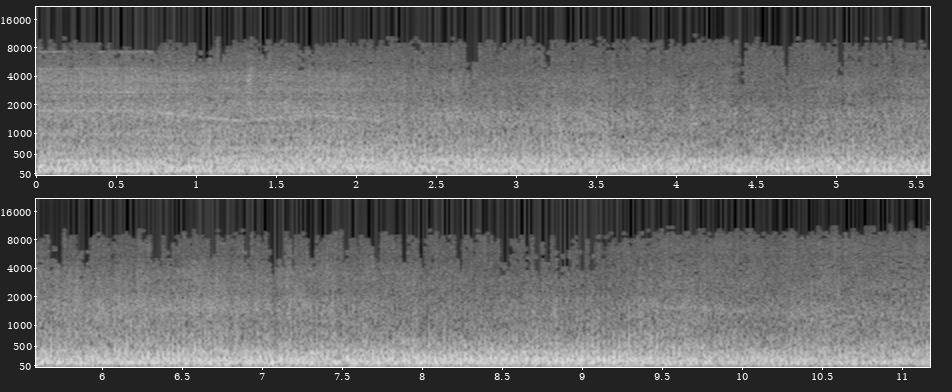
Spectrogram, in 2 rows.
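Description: Martin B-26 Marauder's twin Pratt & Whitney R-2800 radial engines running steadily, warmed up.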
